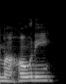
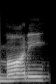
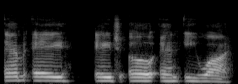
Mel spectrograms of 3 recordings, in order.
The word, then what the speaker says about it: Mahoney: I know if you're in America, we pronounce it Ben Mahoney, but Azy's pronounce it Ben Mani.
